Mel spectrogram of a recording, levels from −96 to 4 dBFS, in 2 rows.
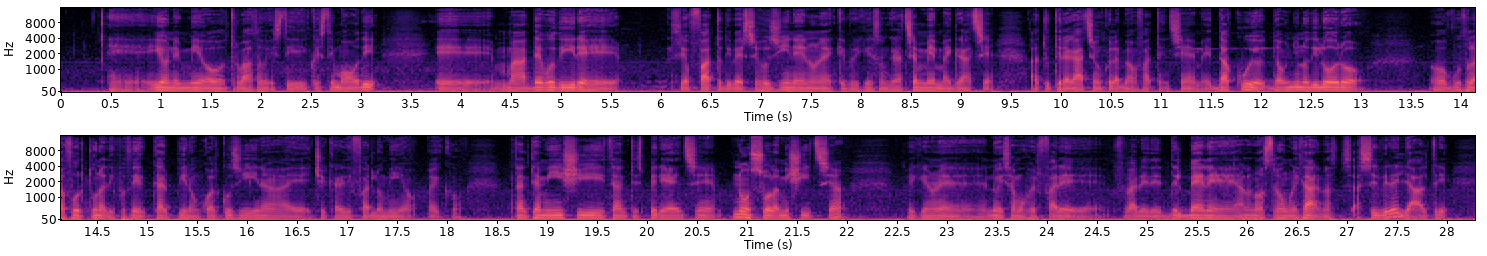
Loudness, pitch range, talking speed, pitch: -35 LUFS, 95-105 Hz, 180 wpm, 100 Hz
